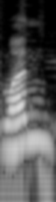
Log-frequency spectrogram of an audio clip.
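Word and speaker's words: を: Whereas the right one, the o with the wo, it's written wo, but it's pronounced o.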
